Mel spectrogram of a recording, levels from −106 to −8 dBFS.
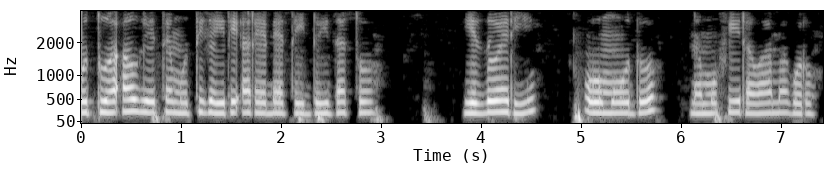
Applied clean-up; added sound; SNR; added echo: classical method Wiener filter.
